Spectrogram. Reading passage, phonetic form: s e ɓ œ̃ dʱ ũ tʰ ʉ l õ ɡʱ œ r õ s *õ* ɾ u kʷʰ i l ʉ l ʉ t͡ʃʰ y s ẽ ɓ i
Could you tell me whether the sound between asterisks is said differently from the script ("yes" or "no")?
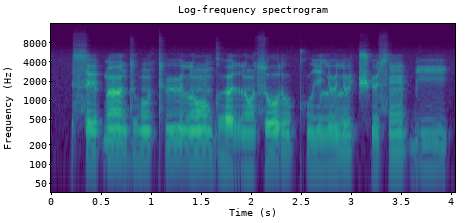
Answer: yes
